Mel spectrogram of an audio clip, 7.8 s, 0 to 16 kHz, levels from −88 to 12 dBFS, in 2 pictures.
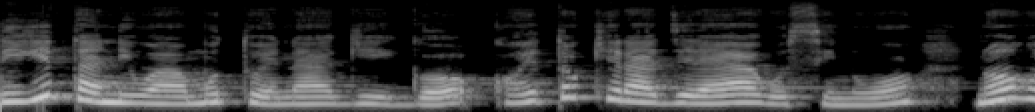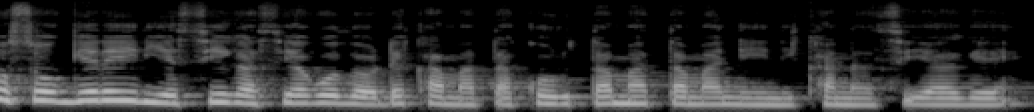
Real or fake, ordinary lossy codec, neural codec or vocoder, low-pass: real; none; none; 14.4 kHz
